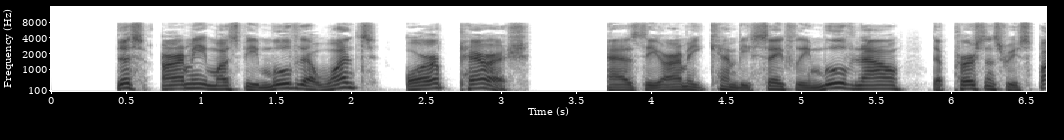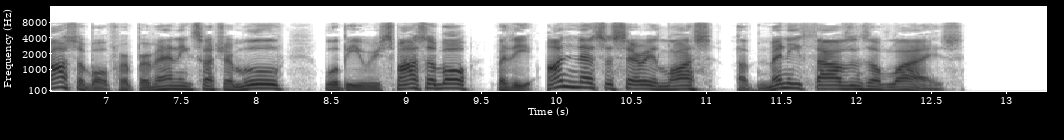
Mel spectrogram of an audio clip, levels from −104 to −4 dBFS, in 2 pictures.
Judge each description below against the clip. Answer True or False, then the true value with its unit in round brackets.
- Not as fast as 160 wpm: False (170 wpm)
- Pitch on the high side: False (140 Hz)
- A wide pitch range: True (6.7 semitones)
